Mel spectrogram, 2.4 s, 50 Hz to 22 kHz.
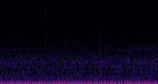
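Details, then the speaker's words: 1998 Ford Explorer, sat five years, after cleaning the idle air control valve to fix a 2000 rpm high idle: now a steady, low idle at about 1000 rpm with a faint screech and small clicks in the background. "That sure did calm the engine down. I do hear a little bit of that screeching noise. Hear it? But the idle is back to normal."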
